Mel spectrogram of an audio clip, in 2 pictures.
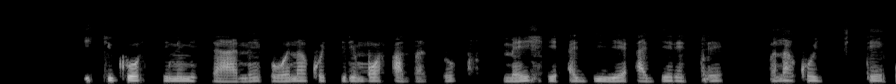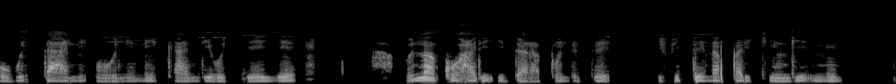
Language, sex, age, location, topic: Kinyarwanda, female, 25-35, Kigali, health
